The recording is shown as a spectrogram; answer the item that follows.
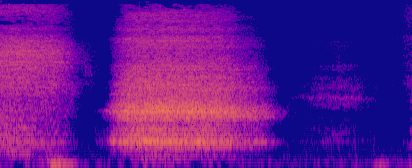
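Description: Heavy breathing during a low-impact cardio workout: a short exhale, then a long, loud breath lasting about a second, then a fainter breath. No talking.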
